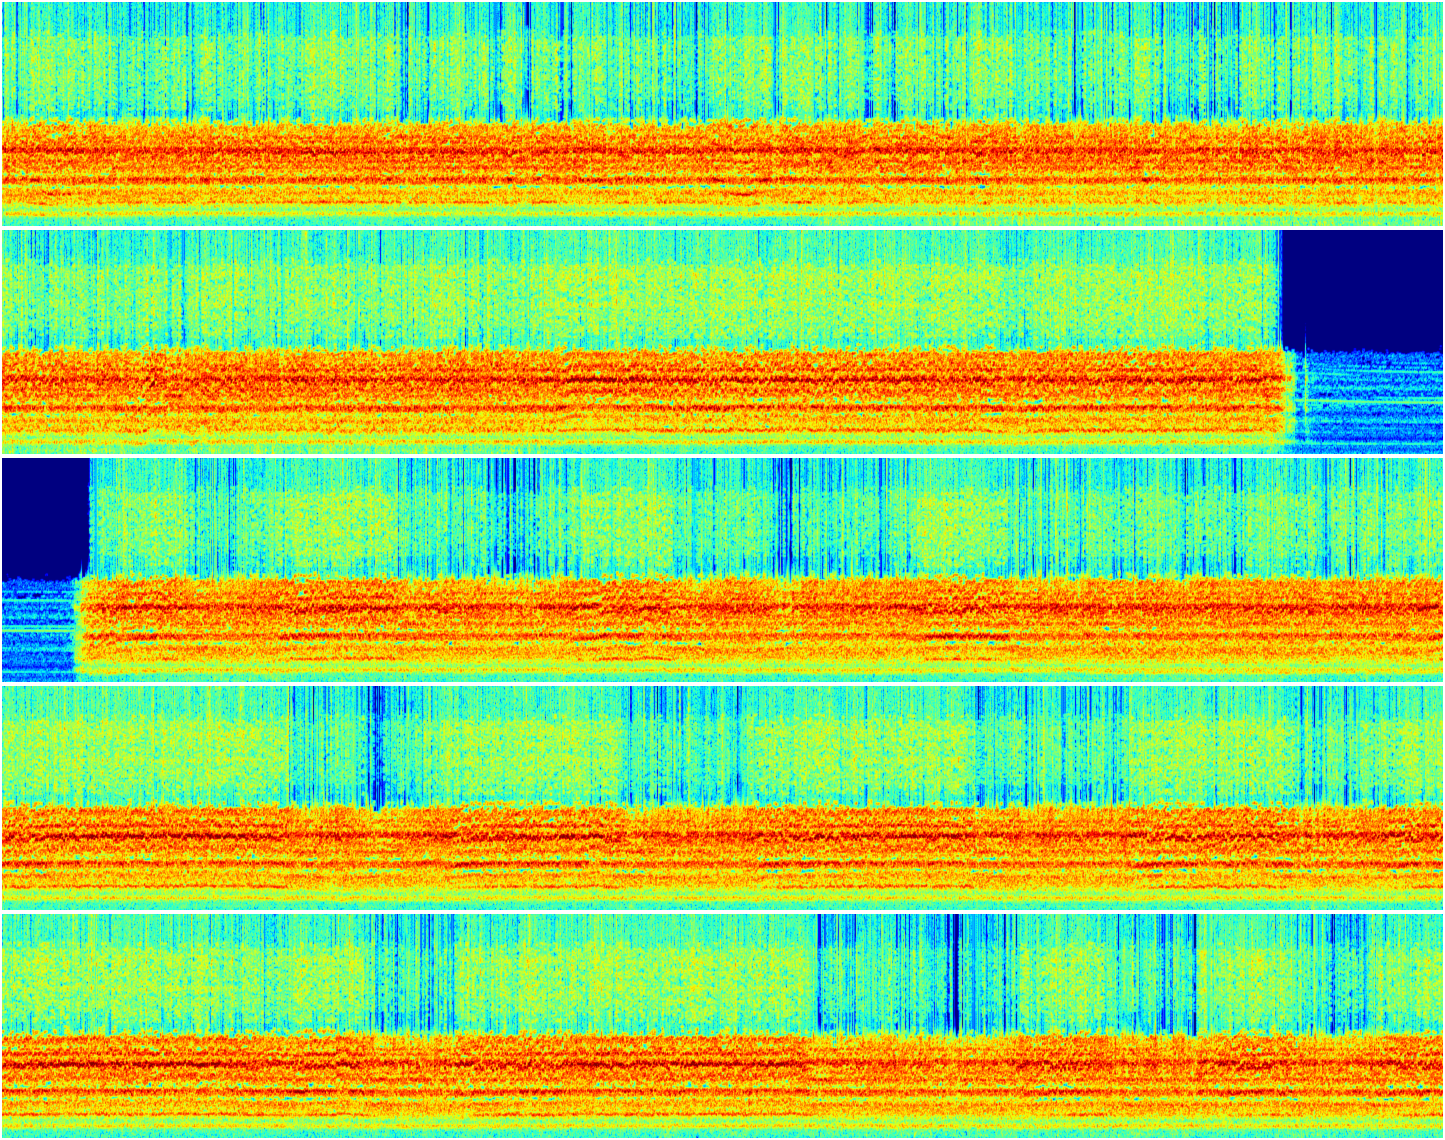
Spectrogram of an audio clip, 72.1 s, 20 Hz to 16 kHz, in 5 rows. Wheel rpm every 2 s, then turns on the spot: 230, 230, 230, 230, 240, 240, 230, 220, 240, 220, 220, 230, 230, 130, 20, 200, 210, 210, 200, 210, 200, 200, 230, 210, 220, 210, 220, 220, 210, 230, 220, 220, 230, 200, 210, 220.
none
